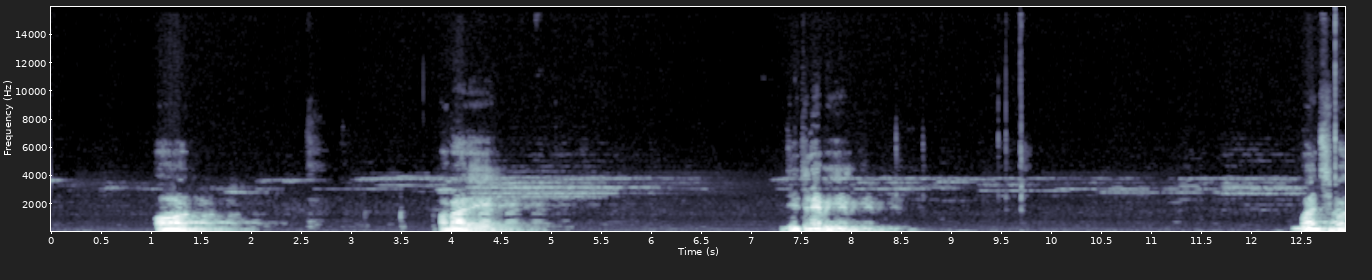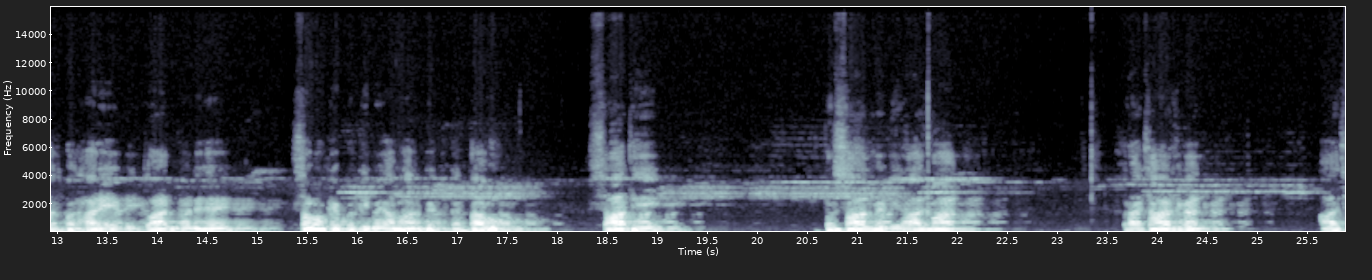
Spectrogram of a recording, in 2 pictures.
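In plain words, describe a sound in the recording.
An elderly man speaks slowly into a microphone, heard close up, in short phrases with pauses.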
